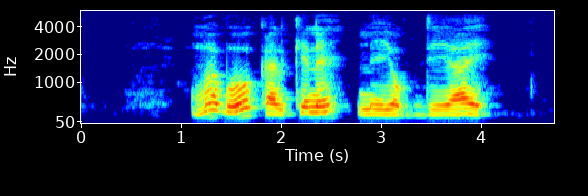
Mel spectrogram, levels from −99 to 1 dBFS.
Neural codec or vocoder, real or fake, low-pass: none; real; 5.4 kHz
